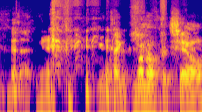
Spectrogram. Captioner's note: laughing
